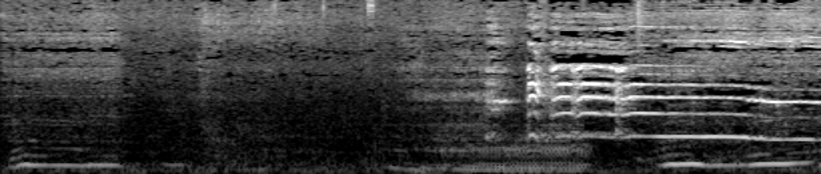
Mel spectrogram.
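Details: Rooster crowing while pigs keep snoring: a strained, drawn-out crow begins near the three-second mark, holding a bright harmonic tone before falling at the end, over low, rough, rhythmic pig snores heard throughout.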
